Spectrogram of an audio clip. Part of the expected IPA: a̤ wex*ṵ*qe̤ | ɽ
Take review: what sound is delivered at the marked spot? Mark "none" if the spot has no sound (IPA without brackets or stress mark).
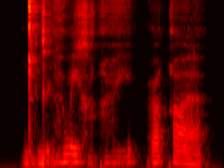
ṳ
